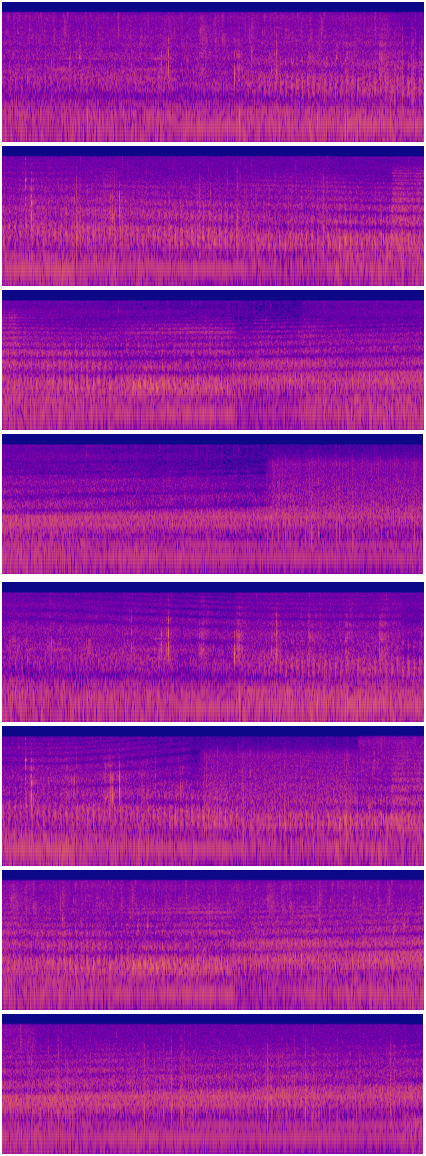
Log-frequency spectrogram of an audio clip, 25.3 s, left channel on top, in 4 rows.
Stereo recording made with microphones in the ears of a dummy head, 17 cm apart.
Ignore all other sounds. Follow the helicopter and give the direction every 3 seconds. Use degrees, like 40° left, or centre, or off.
70° left, 60° left, 50° left, 30° left, 10° left, 10° right, 30° right, 40° right, 50° right.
